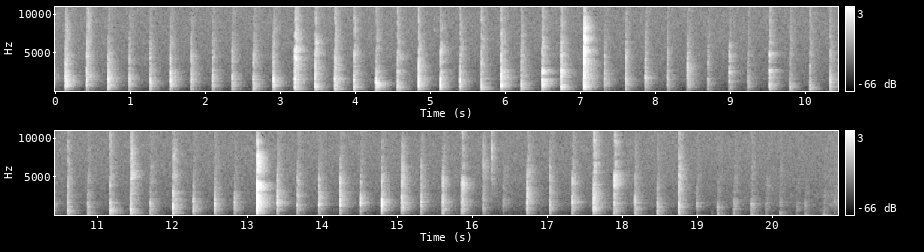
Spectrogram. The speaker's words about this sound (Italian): E poi con la mano a pugno, iniziamo con la mano destra a pugno e picchiettiamo lungo il braccio sinistro. La parte esterna, quella interna. E poi col pugno sinistro sul braccio destro.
